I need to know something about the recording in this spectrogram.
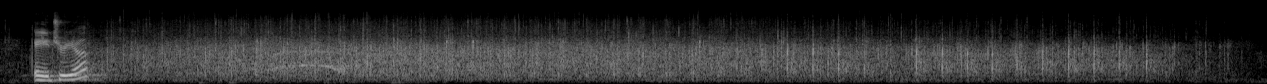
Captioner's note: applause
